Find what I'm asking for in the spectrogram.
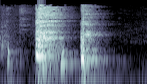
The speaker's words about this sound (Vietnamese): Ho quá. Buồn ho quá.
